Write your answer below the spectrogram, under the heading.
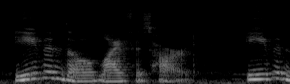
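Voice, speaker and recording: The woman's voice is somewhat breathy, with a dark, mellow tone. She talks at a very slow pace. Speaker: caregiver life coach. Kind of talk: motivational talk to camera.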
